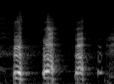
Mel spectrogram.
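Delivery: real loud laugh. Real, not acted. Laughing at viewer's mug joke.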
